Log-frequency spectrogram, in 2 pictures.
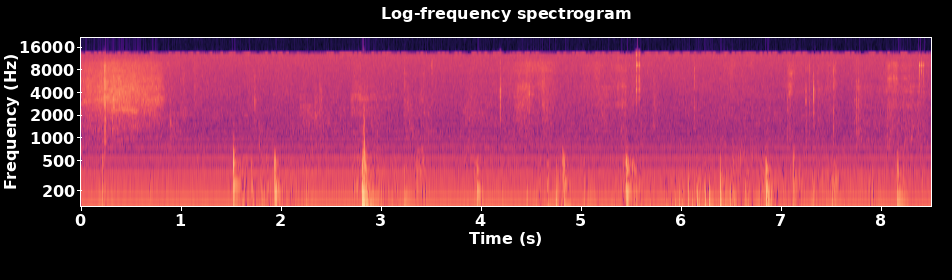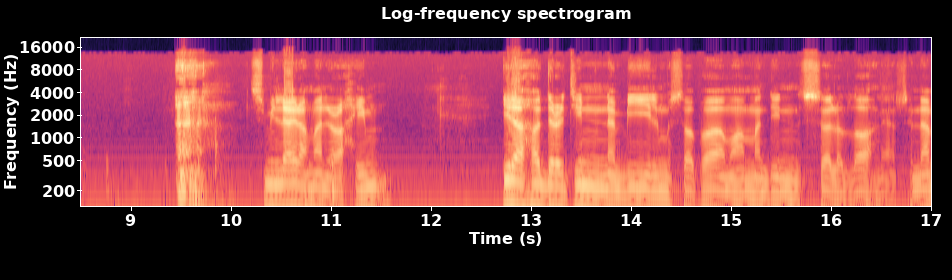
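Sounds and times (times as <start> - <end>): microphone handling thumps: 0.0 - 11.5
electrical hum: 0.0 - 17.0.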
